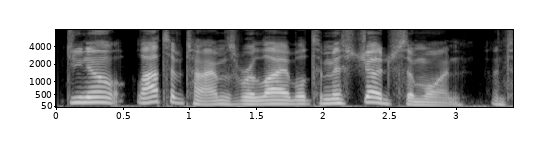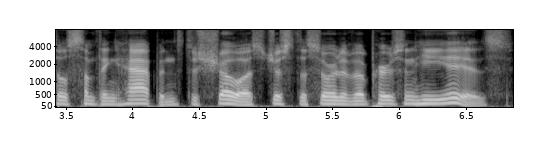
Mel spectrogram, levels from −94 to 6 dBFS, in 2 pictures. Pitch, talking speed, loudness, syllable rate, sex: 140 Hz, 225 wpm, -19 LUFS, 5.7 syllables/s, male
